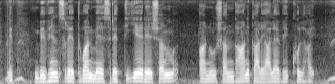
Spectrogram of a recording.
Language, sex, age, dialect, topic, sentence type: Magahi, male, 41-45, Western, agriculture, statement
